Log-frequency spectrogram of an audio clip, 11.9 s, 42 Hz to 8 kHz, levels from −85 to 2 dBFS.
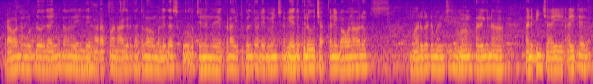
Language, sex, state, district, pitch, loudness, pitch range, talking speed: Telugu, male, Telangana, Nalgonda, 115 Hz, -18 LUFS, 115-120 Hz, 95 wpm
